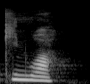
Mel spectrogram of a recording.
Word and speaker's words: Quinoa: Auf Französisch würde man sagen Quinoa. Es ist wirklich ein Moi am Schluss.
